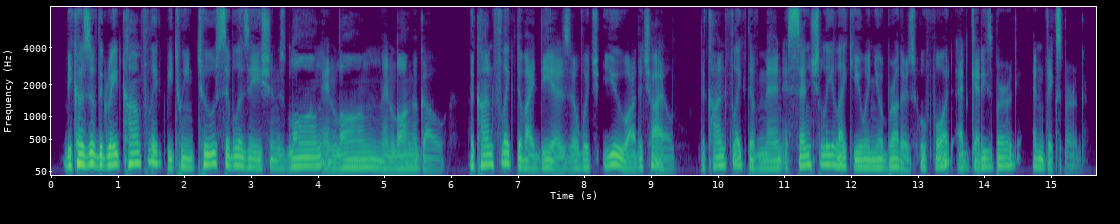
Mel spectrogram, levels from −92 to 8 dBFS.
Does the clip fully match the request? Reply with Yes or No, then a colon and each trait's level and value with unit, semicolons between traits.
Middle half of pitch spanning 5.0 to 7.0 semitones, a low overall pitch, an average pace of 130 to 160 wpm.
Yes: average, 5.3 semitones; very low, 95 Hz; average, 155 wpm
